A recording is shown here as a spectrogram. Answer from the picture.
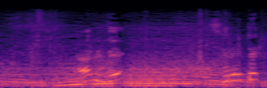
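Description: A man's drawn-out wordless vocal sound, a long vowel that rises and then falls in pitch over about a second and a half.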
